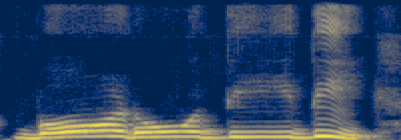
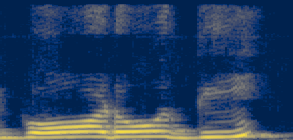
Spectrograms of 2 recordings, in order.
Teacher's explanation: কিন্তু আমি যখন বলছি বড় দিদি, তারপরে আমি যখন বলছি বড় দি, দেখো একটা বাদ দিয়ে দিচ্ছি, যে দিটা বাদ দিয়ে দিচ্ছি, তাহলে একটা অক্ষর লোপ পাচ্ছে, একটা সম অক্ষর। এখানে যেটা ছিল বড় দিদি, এখানে সেটা হয়ে যাচ্ছে বরদি, একটা অক্ষর লোপ পেয়ে যাচ্ছে। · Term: সমাক্ষর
